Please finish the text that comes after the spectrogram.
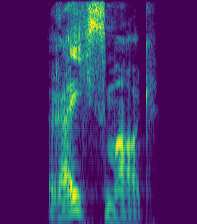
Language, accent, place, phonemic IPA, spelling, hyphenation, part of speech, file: German, Germany, Berlin, /ˈʁaɪ̯çsˌmaʁk/, Reichsmark, Reichs‧mark, noun, De-Reichsmark.ogg
- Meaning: reichsmark (monetary unit in Germany between 1924 and 1948)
